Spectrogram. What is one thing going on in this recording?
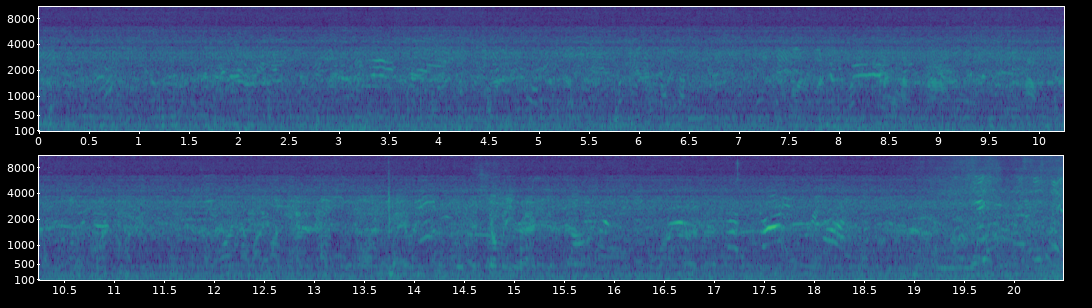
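A crowd of people chat and murmur outdoors.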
